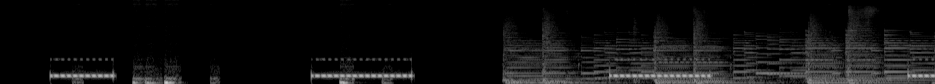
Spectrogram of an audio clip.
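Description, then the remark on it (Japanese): A telephone ringback tone of an outgoing call sounds twice in steady buzzing bursts with silence between, then music swells in and a third ring plays faintly beneath it. “すっぱだかのトシ君はユキリに電話をかけた。”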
